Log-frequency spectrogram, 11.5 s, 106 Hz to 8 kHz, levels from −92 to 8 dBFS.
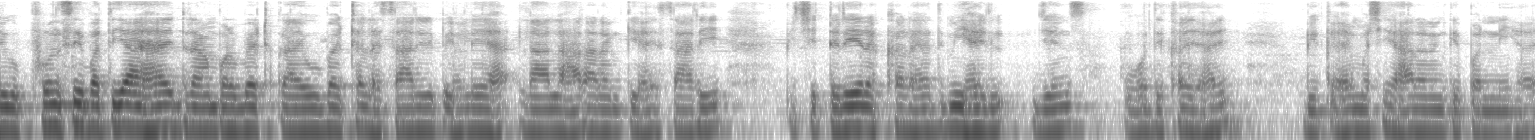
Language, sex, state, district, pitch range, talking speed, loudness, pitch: Maithili, male, Bihar, Samastipur, 135-145 Hz, 190 wpm, -32 LUFS, 140 Hz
